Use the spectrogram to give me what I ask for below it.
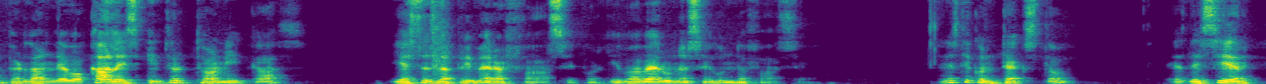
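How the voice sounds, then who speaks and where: A man giving a recorded lecture, slowly repeating each example word and asking listeners quick check questions. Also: medium pitch. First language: Spanish.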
